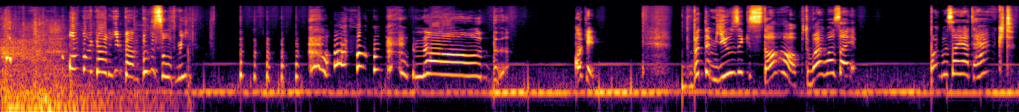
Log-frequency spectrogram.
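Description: A young woman talks and exclaims with animation, close to a microphone.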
